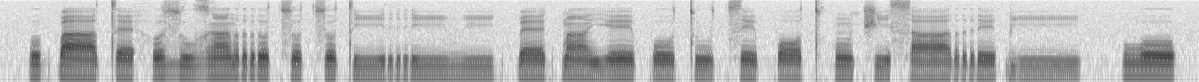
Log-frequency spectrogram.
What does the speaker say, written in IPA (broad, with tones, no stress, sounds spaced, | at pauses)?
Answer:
ʊ˦ k͡p aː˨ t ɛ˨ h ʊ˦ z u˨ ɣ ã˦ r ʊ˦ t͡s ʊ˨ t͡s ʊ˦˨ t iː˨ r iː˨ β iː˨ k͡p ɛ˨˦ k͡p ã˨ j e˦˨ p o˨ t u˨ t͡s e˨ p ɔ˨ tʰ ũ˦ t͡ʃ i˨ s aː˨ r e˨ ɓ iː˨ | β o˦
